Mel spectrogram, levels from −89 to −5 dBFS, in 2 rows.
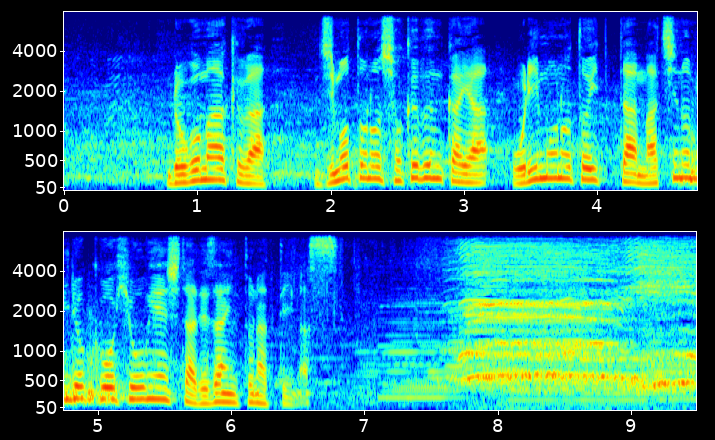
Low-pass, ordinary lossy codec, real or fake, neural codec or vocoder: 7.2 kHz; none; real; none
